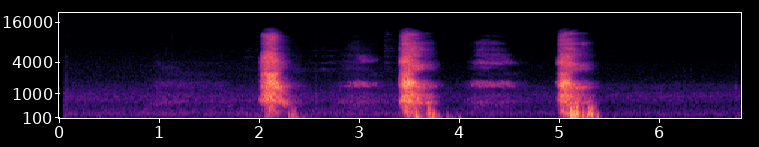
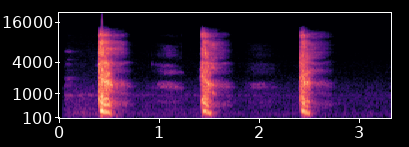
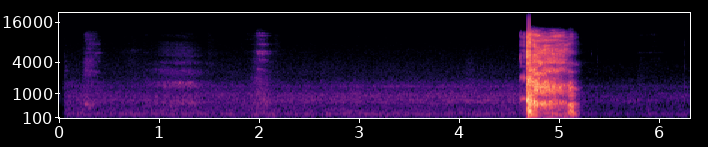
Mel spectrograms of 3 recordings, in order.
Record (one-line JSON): {"exhalation_length": "6.8 s", "exhalation_amplitude": 10861, "exhalation_signal_mean_std_ratio": 0.27, "three_cough_length": "3.3 s", "three_cough_amplitude": 32767, "three_cough_signal_mean_std_ratio": 0.24, "cough_length": "6.3 s", "cough_amplitude": 32767, "cough_signal_mean_std_ratio": 0.18, "survey_phase": "beta (2021-08-13 to 2022-03-07)", "age": "45-64", "gender": "Female", "wearing_mask": "No", "symptom_cough_any": true, "symptom_new_continuous_cough": true, "symptom_runny_or_blocked_nose": true, "symptom_sore_throat": true, "symptom_abdominal_pain": true, "symptom_fatigue": true, "symptom_fever_high_temperature": true, "symptom_headache": true, "symptom_other": true, "symptom_onset": "3 days", "smoker_status": "Never smoked", "respiratory_condition_asthma": false, "respiratory_condition_other": false, "recruitment_source": "Test and Trace", "submission_delay": "2 days", "covid_test_result": "Positive", "covid_test_method": "RT-qPCR", "covid_ct_value": 21.7, "covid_ct_gene": "ORF1ab gene", "covid_ct_mean": 22.1, "covid_viral_load": "56000 copies/ml", "covid_viral_load_category": "Low viral load (10K-1M copies/ml)"}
